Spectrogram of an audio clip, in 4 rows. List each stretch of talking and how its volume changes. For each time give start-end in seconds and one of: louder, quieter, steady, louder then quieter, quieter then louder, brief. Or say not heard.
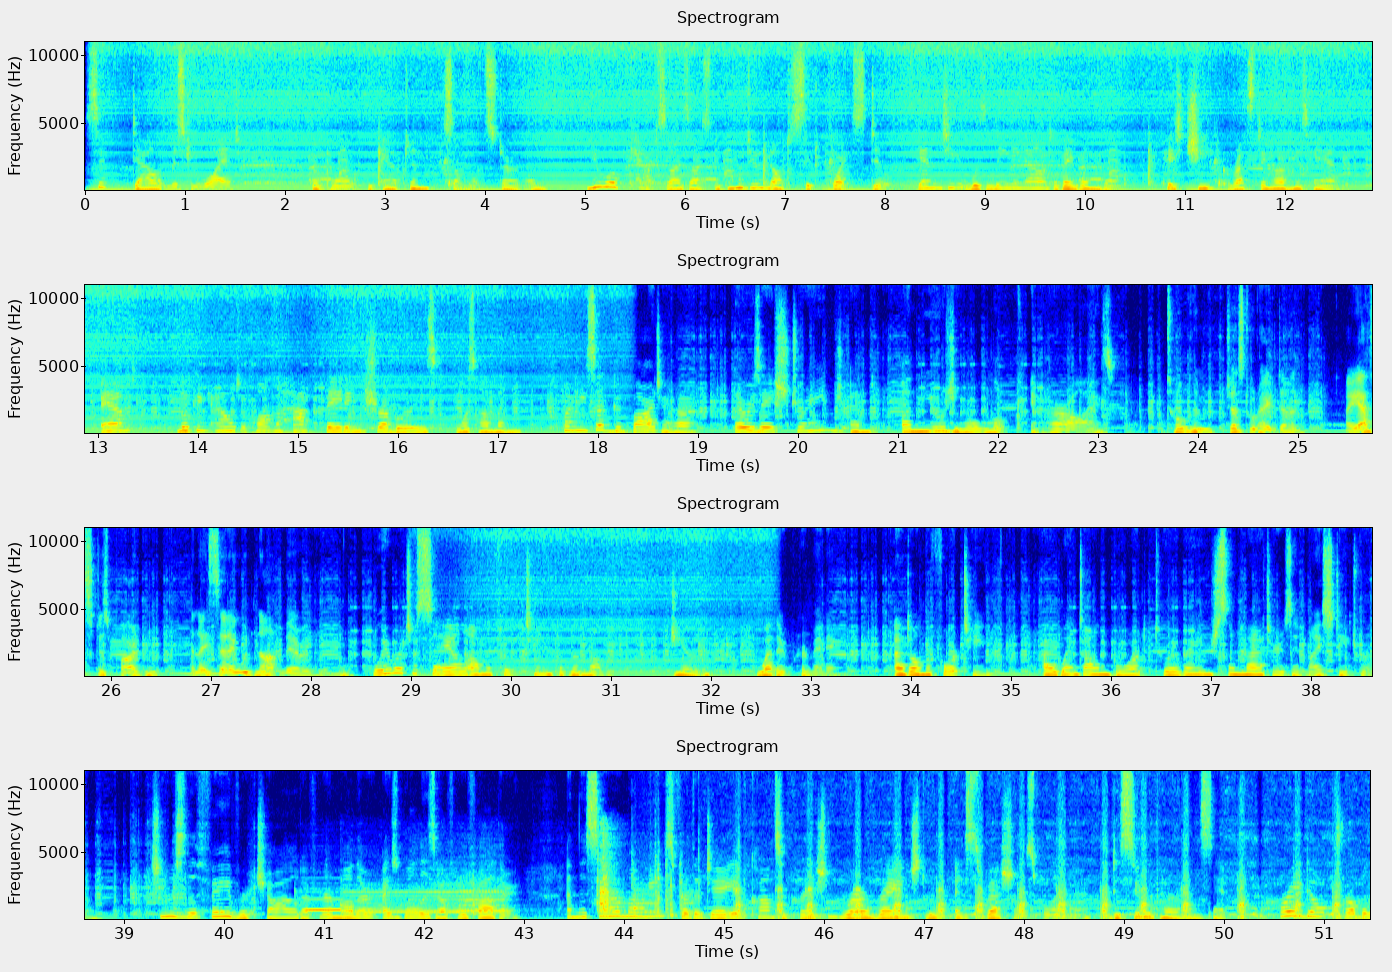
0.0-51.4 steady.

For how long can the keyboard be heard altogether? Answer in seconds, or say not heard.
not heard.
